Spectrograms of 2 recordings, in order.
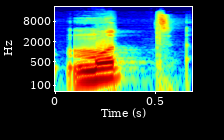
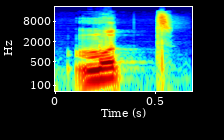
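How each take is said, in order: The two takes are said the same way.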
